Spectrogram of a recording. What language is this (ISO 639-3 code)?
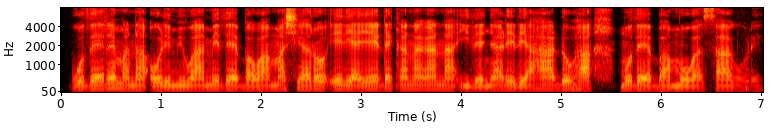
kik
